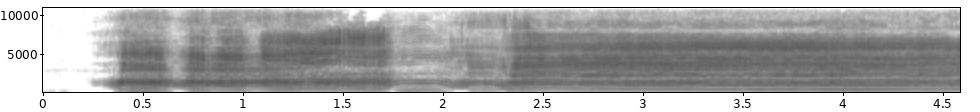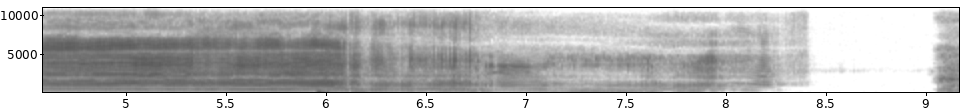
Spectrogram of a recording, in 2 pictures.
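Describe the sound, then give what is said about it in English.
A person demonstrates how they breathe with an exaggerated honking noise: a brief wavering honk, then a loud, buzzy, sustained nasal drone lasting several seconds, trailing off into sputtering bursts. “This is how I breathe.”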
